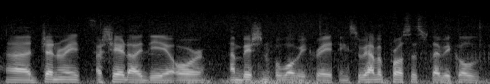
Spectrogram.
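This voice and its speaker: A man with a Norwegian accent and a fairly low voice. He explains an architectural process in a plain, step-by-step way, speaking as if in a documentary interview. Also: level tone, a little fast, a little hiss or hum. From Norway.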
